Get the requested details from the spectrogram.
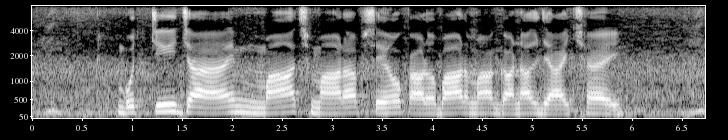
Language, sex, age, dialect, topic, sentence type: Maithili, male, 18-24, Bajjika, banking, statement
